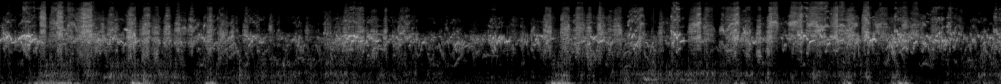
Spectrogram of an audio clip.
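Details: Pet budgerigar making unusual sounds; long unbroken stream of scratchy chirps, clicks and high warbling, fairly even in loudness, with a few soft low thumps.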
